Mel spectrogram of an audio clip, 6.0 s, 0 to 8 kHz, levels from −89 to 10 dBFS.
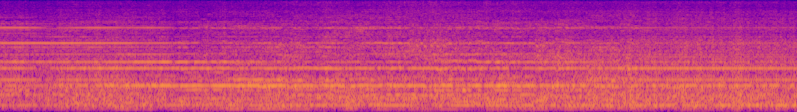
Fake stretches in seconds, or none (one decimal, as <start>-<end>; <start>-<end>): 1.3-4.8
